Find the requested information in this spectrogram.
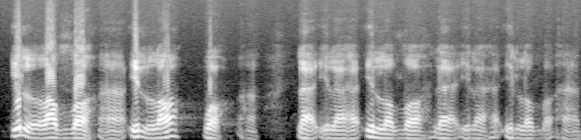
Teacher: Seperti lafal Allah, la ilaha illallah, illah harus tarkik, Allah harus tafhim.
